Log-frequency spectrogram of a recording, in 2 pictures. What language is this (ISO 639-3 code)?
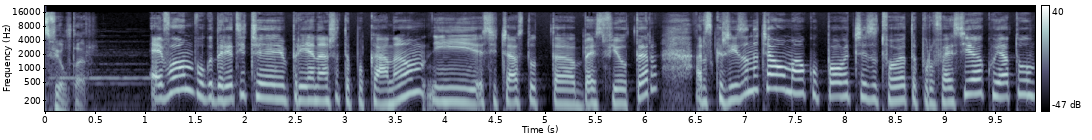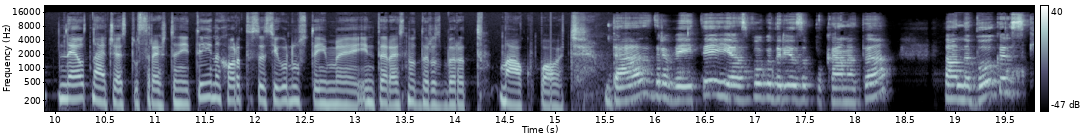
bul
